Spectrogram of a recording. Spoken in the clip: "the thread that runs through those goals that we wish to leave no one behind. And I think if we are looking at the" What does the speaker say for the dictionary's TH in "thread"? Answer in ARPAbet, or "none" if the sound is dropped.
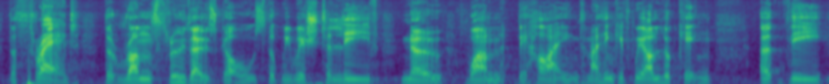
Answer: TH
